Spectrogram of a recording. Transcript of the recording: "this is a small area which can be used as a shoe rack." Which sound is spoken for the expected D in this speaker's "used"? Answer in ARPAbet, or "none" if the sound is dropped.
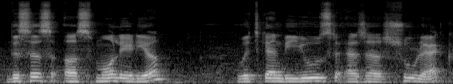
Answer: D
